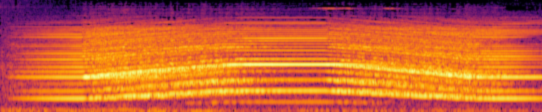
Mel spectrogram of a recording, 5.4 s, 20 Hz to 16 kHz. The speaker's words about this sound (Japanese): 警戒警報発令。すごい音が鳴っています。これは2月3日午後1時半、スイス全土に鳴り渡ったサイレンの音です。毎年1回、スイスでは必ずサイレンのテストをします。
